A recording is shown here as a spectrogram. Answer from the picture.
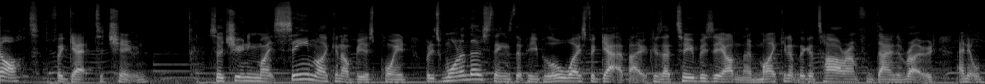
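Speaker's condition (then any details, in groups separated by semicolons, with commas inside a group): No condition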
